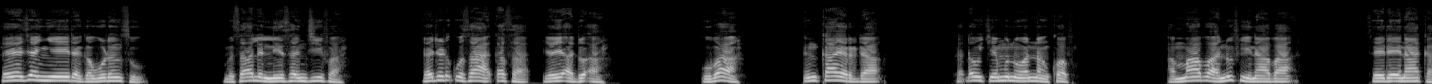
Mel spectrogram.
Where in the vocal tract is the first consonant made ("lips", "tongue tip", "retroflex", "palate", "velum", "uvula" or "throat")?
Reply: tongue tip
